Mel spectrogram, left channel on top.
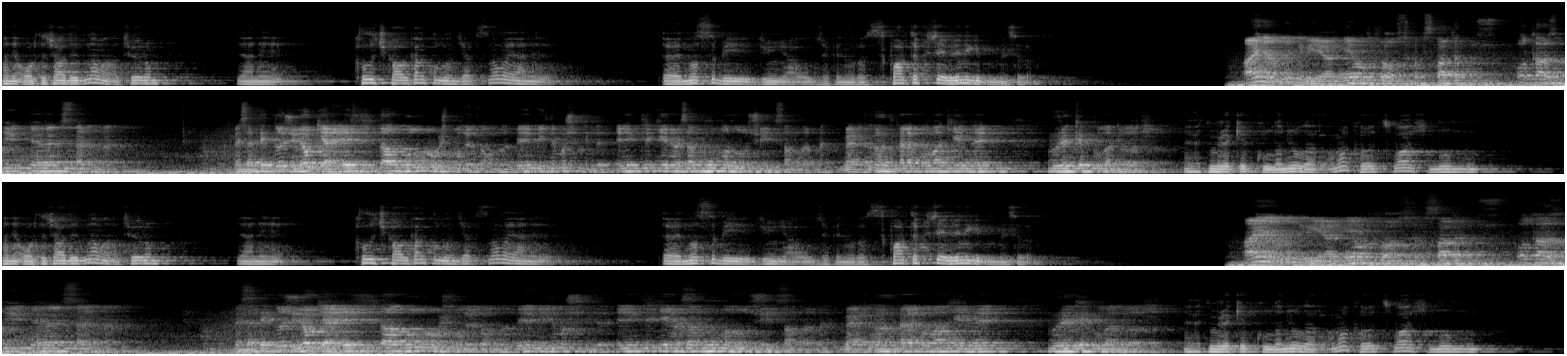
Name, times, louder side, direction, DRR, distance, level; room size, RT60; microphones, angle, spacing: voice 1, 0.0-1.6 2.4-2.8 3.5-5.5 6.6-10.3 18.0-18.3 24.0-24.6 27.4-30.4, left 1 dB, 10° left, 7 dB, 0.5 m, -22 dB
sound 1, 12.2-19.6, equal, 75° left, 4.9 m, -28 dB
voice 2, 12.4-14.8 15.1-16.8 17.9-25.5 26.1-27.1, left 1 dB, 60° left, 0 dB, 2.9 m, -21 dB
21.0 x 9.1 x 5.9 m, 1.4 s
head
